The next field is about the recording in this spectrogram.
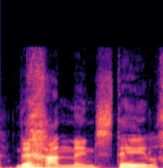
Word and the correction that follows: Handmaid's Tale: no ho he pronunciat bé. Handmaid's Tale.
